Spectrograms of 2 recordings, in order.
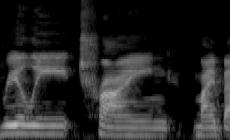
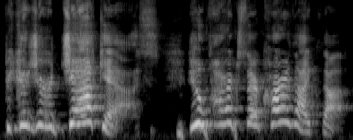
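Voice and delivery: loud, high-pitched retold outburst; imitated angry screaming; 12 semitones higher, 7 dB louder than usual. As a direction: mimic an irate driver yelling, pitch shooting up. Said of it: "Why are you screaming at me then?".

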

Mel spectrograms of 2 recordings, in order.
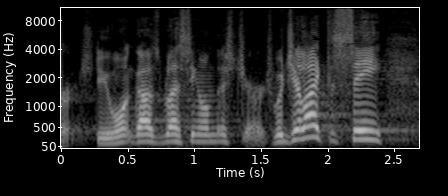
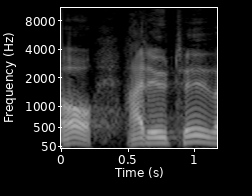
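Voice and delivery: ordinary talk

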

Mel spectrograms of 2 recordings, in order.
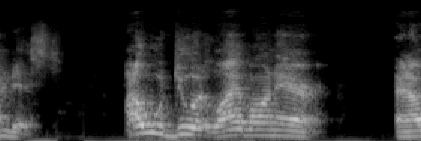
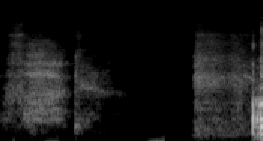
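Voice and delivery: whispered curse; 9 dB quieter than usual. Real, not acted. Muttering while trying to remember.

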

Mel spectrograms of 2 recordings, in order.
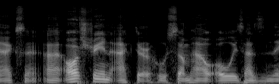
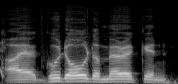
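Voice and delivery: loud, mock Austrian accent; Schwarzenegger accent; 3 semitones higher, 11 dB louder than usual. Podcaster playing the actor as all-American, loud Austrian accent. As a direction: boast in a thick fake Austrian accent. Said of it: "a fucking Schwarzenegger accent".

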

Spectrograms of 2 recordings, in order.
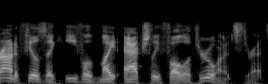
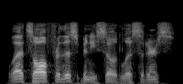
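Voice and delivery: usual speaking voice

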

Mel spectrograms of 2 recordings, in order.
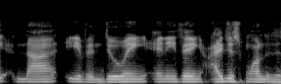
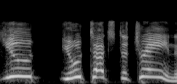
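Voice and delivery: much higher, slower put-on voice of a stern ride attendant; imitating the lady; 13 semitones higher, slower than usual. Recounting how the attendant at the ride booth called him back, mimicked high and slow. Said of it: "This is how she sounded".

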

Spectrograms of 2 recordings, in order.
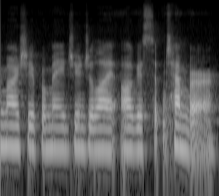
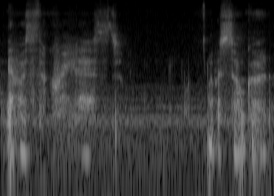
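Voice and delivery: hushed, reverent whisper; barely there, all breath; awed whisper; 3 semitones lower, 21 dB quieter than usual. Real, not acted. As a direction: whisper it, savoring the memory. Savoring a remembered favorite dish.

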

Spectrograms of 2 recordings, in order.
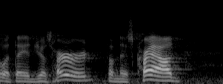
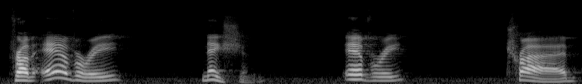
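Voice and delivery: slow list with a pause after each item; deliberate, emphatic pulpit reading; scripture proclamation; 2 semitones higher, 8 dB louder than usual. Acted. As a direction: punch each 'every', then let it settle. Preacher reads scripture aloud.

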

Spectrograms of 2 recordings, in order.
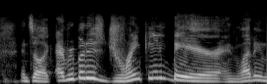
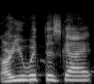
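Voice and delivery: higher, louder pointed question; a mock-stern ranger singling him out; suspicious ranger; 6 semitones higher, 4 dB louder than usual. Ranger questioning the friend, higher and pointed. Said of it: "he's like".

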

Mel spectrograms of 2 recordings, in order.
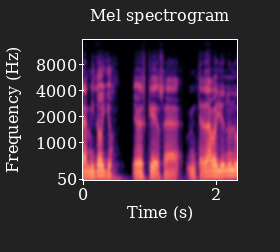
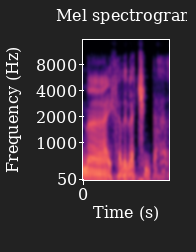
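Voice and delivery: lower, softer exasperated curse; annoyed mutter; 6 semitones lower, 5 dB quieter than usual. Retold or imitated. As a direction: grumble it under your breath. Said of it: "y yo".

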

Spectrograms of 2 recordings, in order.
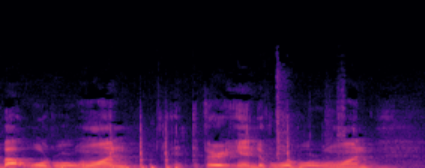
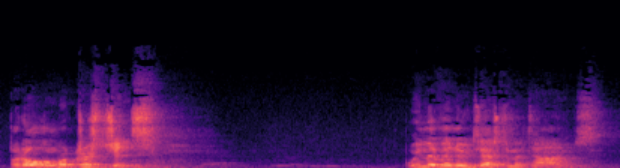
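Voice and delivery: higher, louder mock indignation; protesting objection; 8 semitones higher, 8 dB louder than usual. Believer objecting to the preacher, loud mock protest. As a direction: push back as an offended objector.

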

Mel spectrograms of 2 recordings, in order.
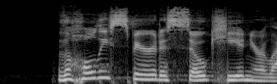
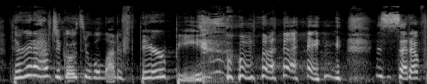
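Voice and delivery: comic despair; 8 semitones higher than usual. Retold or imitated. Joking despair about her kids.

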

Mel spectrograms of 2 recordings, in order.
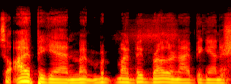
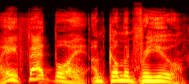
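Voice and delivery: higher, louder mock tough-guy taunt; taunting threat; 6 semitones higher, 6 dB louder than usual. Uncle taunting Alzado, higher louder mock threat. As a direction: sneer it out like a bully calling someone out.

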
